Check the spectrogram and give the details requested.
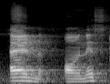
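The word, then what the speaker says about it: honest: मैन एंड माननीय leader यह सब ह से शुरू हुए हैं लेकिन इनका उच्चारण हिंदी के स्वर वर्ण से होता है इसलिए हम इसके साथ एन लगाते हैं यहां ह साइलेंट होता है स्टूडेंट कहां-कहां अन को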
